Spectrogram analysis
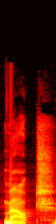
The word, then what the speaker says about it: Mouch: But Cody, how you pronounce this? M-A-U-C-H. Mouch. Sounds like Mouch or Mouch.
